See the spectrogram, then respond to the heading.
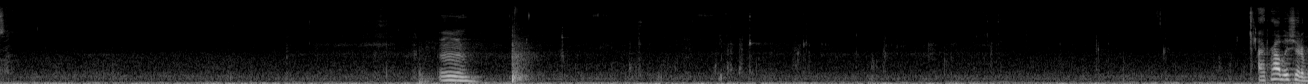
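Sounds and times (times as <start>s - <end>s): chewing: 5.6s - 12.6s.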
